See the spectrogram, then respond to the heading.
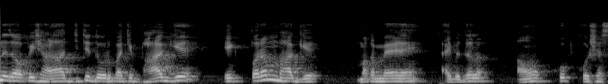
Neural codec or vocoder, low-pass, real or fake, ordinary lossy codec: none; 7.2 kHz; real; none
